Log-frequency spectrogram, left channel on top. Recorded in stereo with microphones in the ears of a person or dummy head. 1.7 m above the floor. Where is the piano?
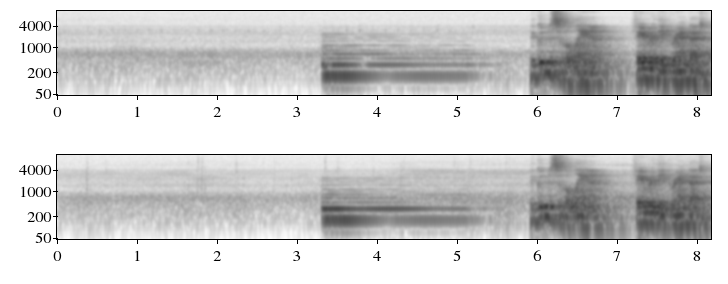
15° right (ahead or behind), 0.5 m.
